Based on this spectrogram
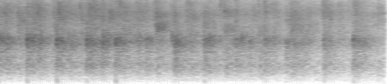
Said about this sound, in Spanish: Denle un aplauso. Fuerte, fuerte.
